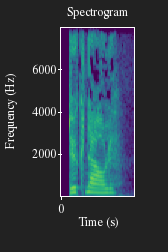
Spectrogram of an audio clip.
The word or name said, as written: DYKNAGLE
